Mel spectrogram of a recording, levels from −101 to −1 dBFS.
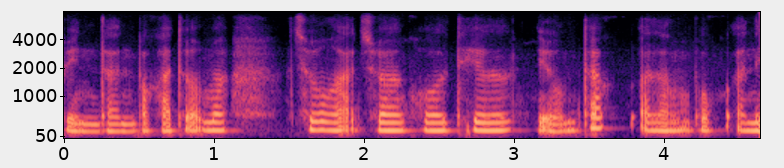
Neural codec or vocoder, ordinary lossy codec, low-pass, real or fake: none; Opus, 32 kbps; 7.2 kHz; real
